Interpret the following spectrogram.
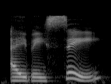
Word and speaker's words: ABC: Notice that each letter in the abbreviation is pronounced separately, but the last letter is pronounced more strongly because it carries the primary stress. So we say USA, ASAP, ABC, and TV.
